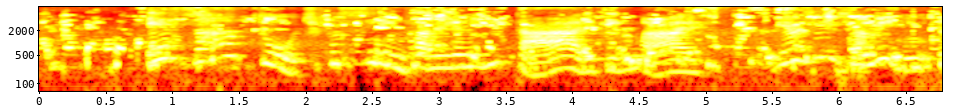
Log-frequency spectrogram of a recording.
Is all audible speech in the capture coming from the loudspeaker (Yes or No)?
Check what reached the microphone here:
No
